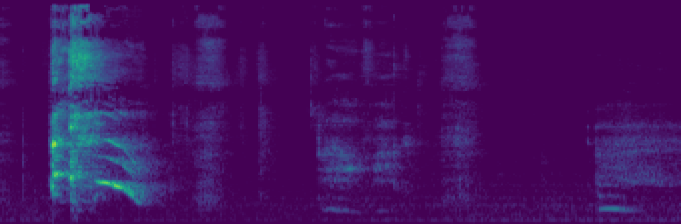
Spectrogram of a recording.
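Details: Single ordinary sneeze: a loud, explosive sneeze with a drawn-in breath before it, followed by quieter murmured sounds.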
